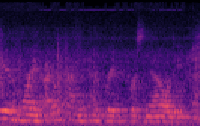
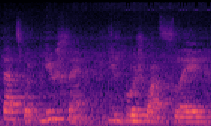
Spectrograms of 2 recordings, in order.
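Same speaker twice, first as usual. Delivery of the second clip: rising, louder and higher performance reading; poem reading; 3 semitones higher, 8 dB louder than usual. Acted. Poet performing her poem to the audience, building to loud climax. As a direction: build the poem to a rousing, shouted finish.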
